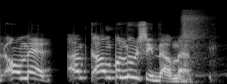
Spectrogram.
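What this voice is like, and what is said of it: John Belushi impression. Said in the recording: “who played Belushi ... Just stealing your impression.”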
